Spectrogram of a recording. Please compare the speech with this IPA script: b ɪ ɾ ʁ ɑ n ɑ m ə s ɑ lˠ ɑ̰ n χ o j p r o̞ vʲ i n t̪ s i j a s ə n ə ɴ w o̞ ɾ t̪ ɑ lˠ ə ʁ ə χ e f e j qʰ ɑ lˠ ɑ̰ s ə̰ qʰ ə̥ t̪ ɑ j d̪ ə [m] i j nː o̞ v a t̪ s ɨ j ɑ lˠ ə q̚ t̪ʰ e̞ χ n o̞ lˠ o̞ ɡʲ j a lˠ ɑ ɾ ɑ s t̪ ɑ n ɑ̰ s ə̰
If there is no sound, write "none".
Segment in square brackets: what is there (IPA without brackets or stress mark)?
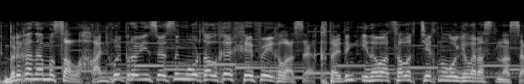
ɴ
